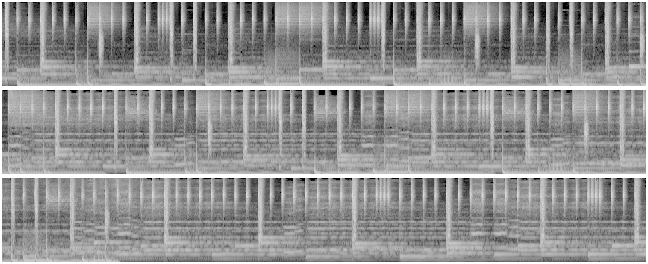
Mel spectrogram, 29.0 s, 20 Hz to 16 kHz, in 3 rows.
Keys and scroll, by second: 22.2 ctrl+g, 23.1 ctrl+alt+g.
